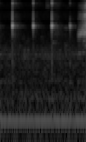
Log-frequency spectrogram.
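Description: Five light taps on the flat mineral crystal of a replica Longines Perpetual Calendar Moonphase automatic watch give short, bright clicks over a steady low hum. The crystal sounds hollow, unlike the domed sapphire crystal of the authentic watch, marking it as fake.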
